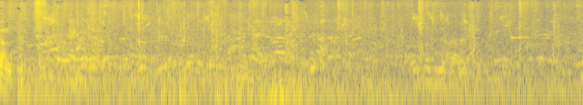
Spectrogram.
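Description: Footsteps crunch on a dirt road outdoors.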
